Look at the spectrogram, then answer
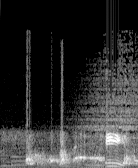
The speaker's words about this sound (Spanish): ¿Quién te está echando los perros, mija? Porque hasta acá oigo la ladradera.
